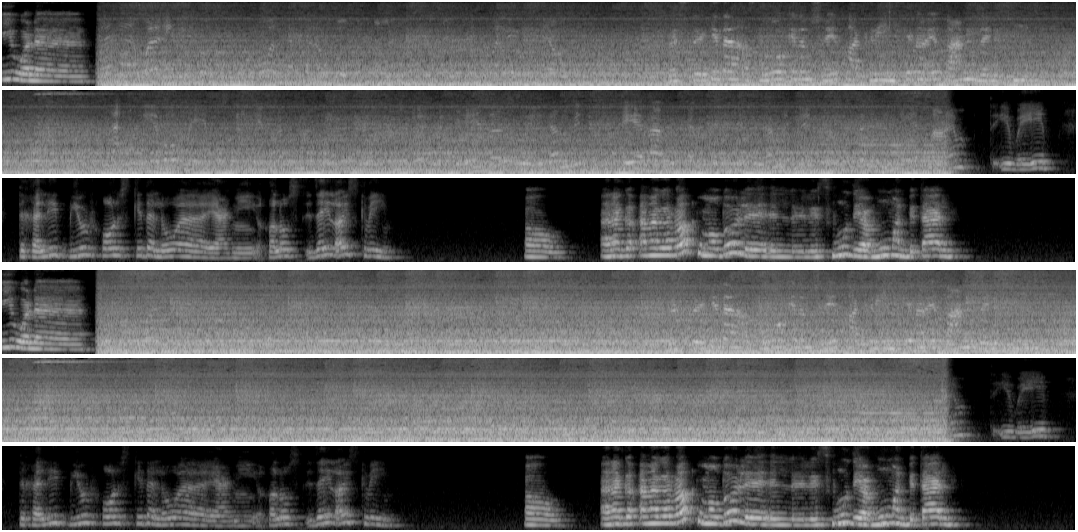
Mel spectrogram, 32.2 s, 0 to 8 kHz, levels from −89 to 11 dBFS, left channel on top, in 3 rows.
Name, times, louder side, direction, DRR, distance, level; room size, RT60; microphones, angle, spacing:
voice 1, 0.0-0.8 6.6-10.5 26.7-27.1 27.5-31.1, right 1 dB, 15° right, 0.6 m, -24 dB
sound 1, 0.9-20.2, right 3 dB, 60° right, 0.4 m, -20 dB
voice 2, 1.0-5.8 11.7-16.6 16.9-21.2 21.7-25.4 28.2-28.3, left 3 dB, 55° left, 0.6 m, -34 dB
3.8 x 2.1 x 2.6 m
head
